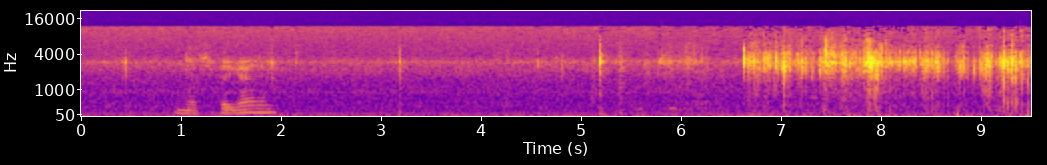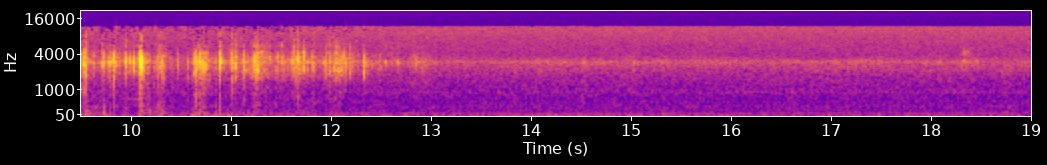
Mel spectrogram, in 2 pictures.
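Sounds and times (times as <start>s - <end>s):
plastic wrapper crinkling and tearing: 5.7s - 12.8s.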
